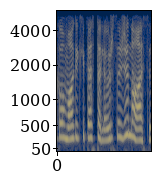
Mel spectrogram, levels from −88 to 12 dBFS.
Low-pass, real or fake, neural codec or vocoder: 5.4 kHz; real; none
